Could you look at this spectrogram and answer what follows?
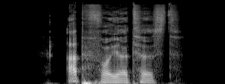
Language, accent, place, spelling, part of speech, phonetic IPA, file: German, Germany, Berlin, abfeuertest, verb, [ˈapˌfɔɪ̯ɐtəst], De-abfeuertest.ogg
- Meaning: inflection of abfeuern: 1. second-person singular dependent preterite 2. second-person singular dependent subjunctive II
